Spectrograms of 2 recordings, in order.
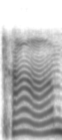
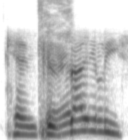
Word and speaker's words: Cairns: it's in cairns and the americans say calm because it's ken stadium in cairns up in the top of australia so there's plenty around the place yeah i've called it cards before so it's it's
